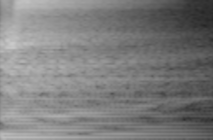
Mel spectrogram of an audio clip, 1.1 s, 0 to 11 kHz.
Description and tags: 04 Eqx Beezlfs E2
Mapped multisample patch created with synthesizer Equinox.
multi, synth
